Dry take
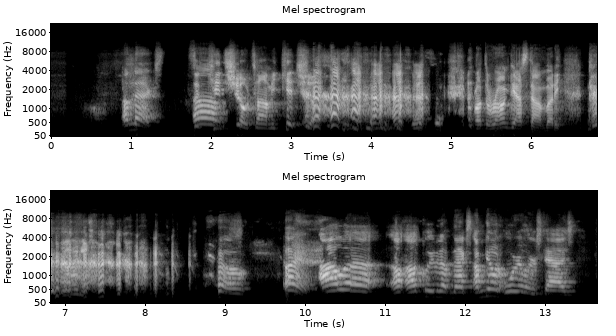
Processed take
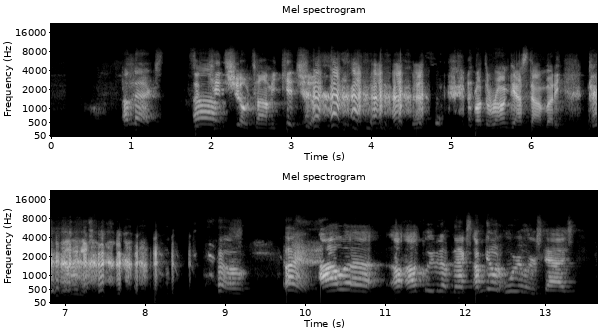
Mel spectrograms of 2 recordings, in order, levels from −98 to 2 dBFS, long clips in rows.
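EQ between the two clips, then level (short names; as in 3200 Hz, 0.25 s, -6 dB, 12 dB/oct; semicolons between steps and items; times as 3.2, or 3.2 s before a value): BPF 380–2700 Hz; bell 690 Hz -10 dB 2.1 oct; dynamic EQ 870 Hz, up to +4 dB, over -41 dBFS, Q 1.4; 0.0 dB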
